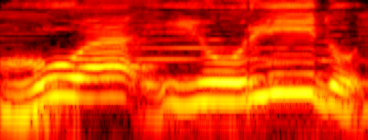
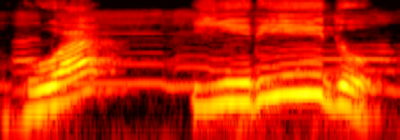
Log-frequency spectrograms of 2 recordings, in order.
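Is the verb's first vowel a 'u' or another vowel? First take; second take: u; other. First: The verb's first vowel is a 'u'. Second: The verb's first vowel is not a 'u'. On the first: The speaker calls it right. "यहाँ पर पेशे जेर नहीं है" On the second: The speaker calls it wrong. "ये जुमला गलत है"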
